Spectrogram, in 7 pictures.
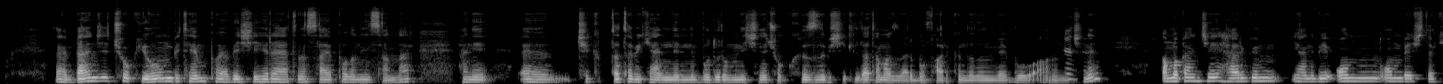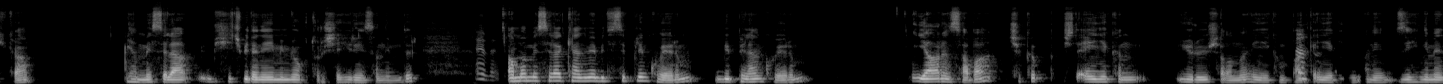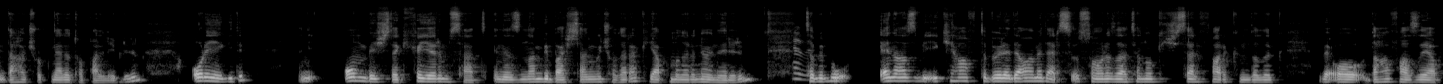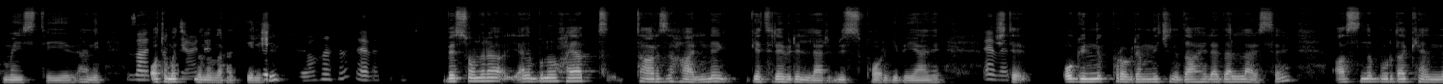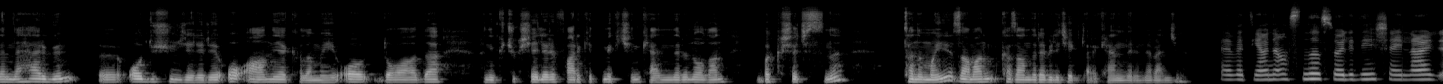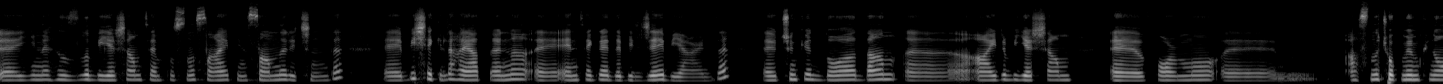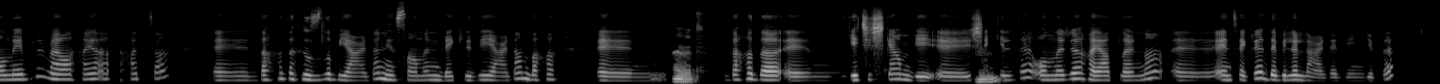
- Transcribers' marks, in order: other noise; other background noise; tapping
- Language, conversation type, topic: Turkish, podcast, Doğada küçük şeyleri fark etmek sana nasıl bir bakış kazandırır?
